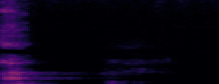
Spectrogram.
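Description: A small baby burps close by: one short, throaty burp at the start, then a second softer one a moment later, with nothing else around them.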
